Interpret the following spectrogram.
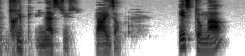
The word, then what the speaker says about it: estomac: une astuce par exemple estomac on ne prononce pas le C et moi je t'ai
